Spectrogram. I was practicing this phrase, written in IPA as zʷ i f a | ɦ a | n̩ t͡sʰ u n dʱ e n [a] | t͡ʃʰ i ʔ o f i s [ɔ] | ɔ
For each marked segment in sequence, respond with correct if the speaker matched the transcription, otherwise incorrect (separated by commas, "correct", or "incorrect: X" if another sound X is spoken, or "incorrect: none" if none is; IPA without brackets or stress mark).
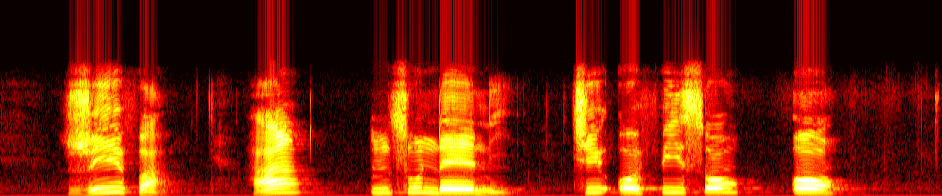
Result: incorrect: i, correct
